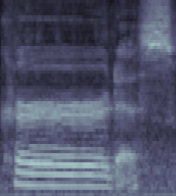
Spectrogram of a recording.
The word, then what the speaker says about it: Curtis: er they would have a flap t would sound a little bit more like a d so basically like curtis with an s sound first syllable stress curtis um that's because the t is in between two unstressed syllables um and the it has first syllable stress so tight r curtis um yeah okay great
